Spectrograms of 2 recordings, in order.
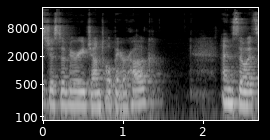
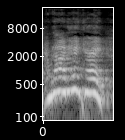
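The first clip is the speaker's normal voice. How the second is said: loud, high imitation of an angry child; mock angry denial; 10 semitones higher, 8 dB louder than usual. Daughter insisting to mom she's not upset, mock angry protest. Acting out daughter denying her anger.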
